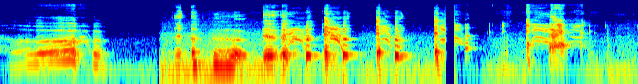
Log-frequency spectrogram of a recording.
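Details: Girl coughing: a voiced throat sound, then a string of short, sharp cough bursts with brief pauses between them.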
